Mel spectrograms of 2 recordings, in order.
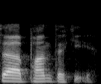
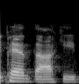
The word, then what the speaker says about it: Panthaki: It's Pantaki. I'm happy I asked. Actually, yeah, Okay. I say Panthaki because it's simpler, but that's how it's pronounced.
